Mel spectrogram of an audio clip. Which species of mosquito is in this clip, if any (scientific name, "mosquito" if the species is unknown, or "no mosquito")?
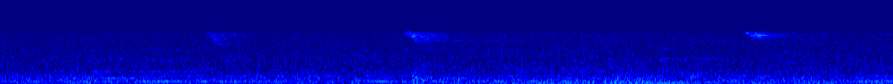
Anopheles gambiae s.s.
